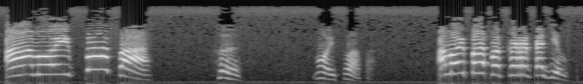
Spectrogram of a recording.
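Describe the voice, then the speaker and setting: A woman's voice: sing-song, slow, sharp tone, exaggerated voice, rough recording. A woman voicing a stubborn, cheeky little boy donkey in a children's cartoon, with a childlike, defiant delivery. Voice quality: high childlike voice. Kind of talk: animated children's cartoon acting.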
